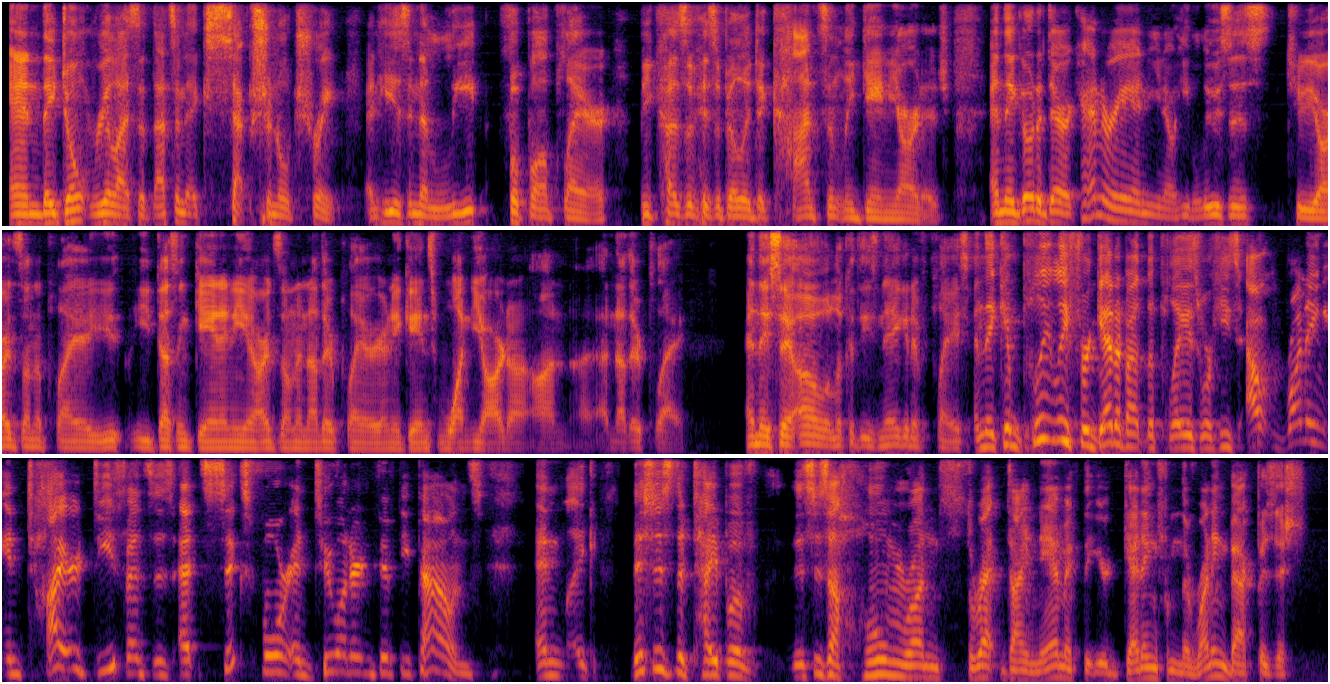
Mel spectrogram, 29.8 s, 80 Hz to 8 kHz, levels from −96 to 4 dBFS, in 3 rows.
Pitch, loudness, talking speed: 130 Hz, -23 LUFS, 215 wpm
